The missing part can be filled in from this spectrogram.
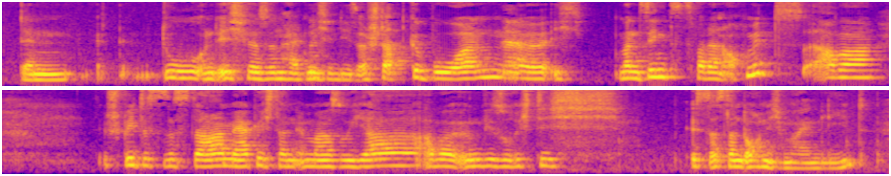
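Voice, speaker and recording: A woman's medium-pitched voice with a slight Bavarian accent, fairly even intonation and a moderate pace, over noticeable background noise. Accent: slight Bavarian, barely audible. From Bavaria, small town. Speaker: singer-songwriter. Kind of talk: casual interview.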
